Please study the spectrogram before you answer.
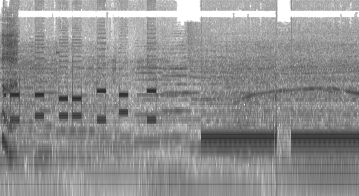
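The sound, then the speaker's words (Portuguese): Telephone keypad tones as someone dials the police: seven short dual-tone beeps in a quick, slightly uneven sequence, followed by a steady, continuous line tone with one brief break. “Vou ligar agora mesmo.”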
